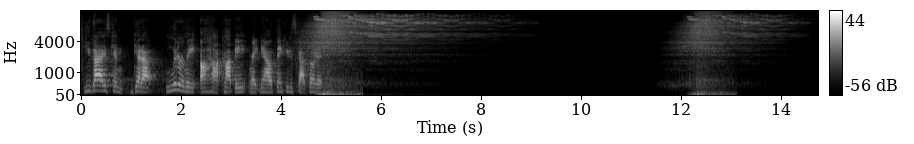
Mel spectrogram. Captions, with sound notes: You guys can get up literally a hot copy right now. Thank you to Scott Conant. (sparkle chimes) (sparkle chimes)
